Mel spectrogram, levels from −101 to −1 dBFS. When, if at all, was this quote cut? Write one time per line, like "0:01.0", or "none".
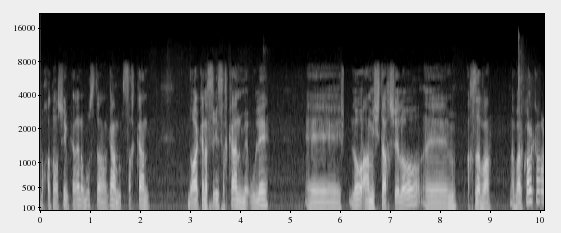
0:06.0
